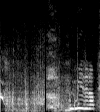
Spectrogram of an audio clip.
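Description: A child's high-pitched voice: a brief squeal right at the start, a second or so of noisy rustle, then a short high word near the end.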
